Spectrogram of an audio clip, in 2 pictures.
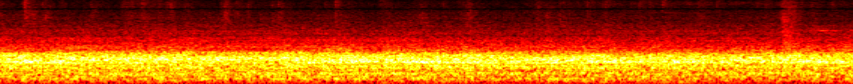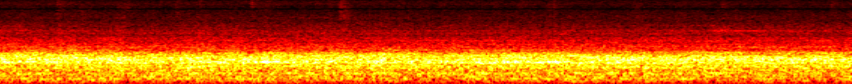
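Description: Steady running noise inside the driver's cab of an NS Sprinter Lighttrain electric multiple unit travelling along the track at speed, with a single short click about halfway through.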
